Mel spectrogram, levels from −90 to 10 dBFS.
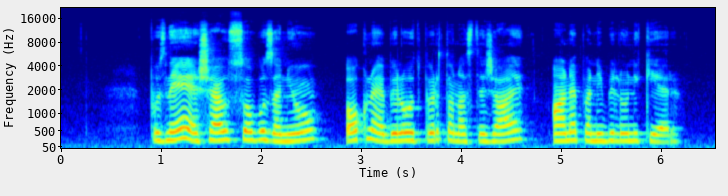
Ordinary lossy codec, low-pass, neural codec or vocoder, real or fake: none; 19.8 kHz; none; real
